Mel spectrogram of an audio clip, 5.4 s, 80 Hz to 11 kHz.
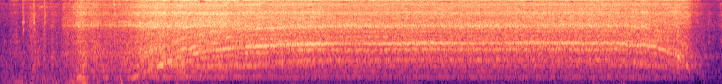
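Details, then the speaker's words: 72v Sur-Ron electric dirt bike after GritShift primary chain drive conversion, riding at high speed: high whine rising with speed over constant rushing chain rattle; loud chain noise. "this is definitely the loudest throne i've ever seen and at high speeds it actually doesn't sound terrible it's just kind of a lot of chain noise as opposed to one of those nice rich engine noises"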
